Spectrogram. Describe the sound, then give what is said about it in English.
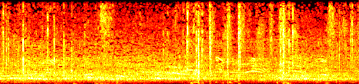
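A large crowd chants 'DC' steadily, a dense, continuous roar of many voices, with a few dull thuds and impacts breaking through now and then. “The crowd, once again, chanting DC.”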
